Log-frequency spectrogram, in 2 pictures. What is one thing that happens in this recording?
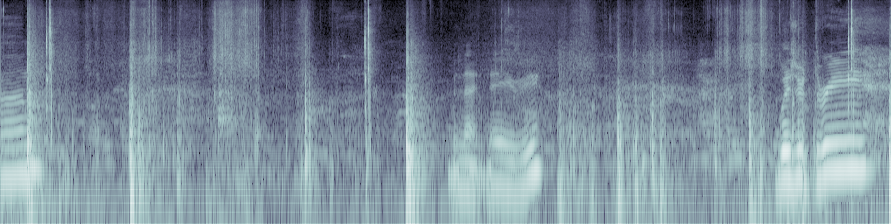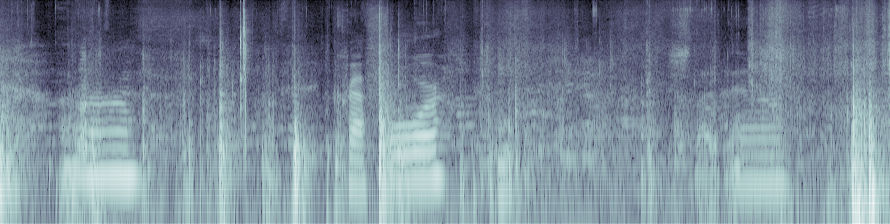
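Shoe boxes and shoes knock and rustle on a counter.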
